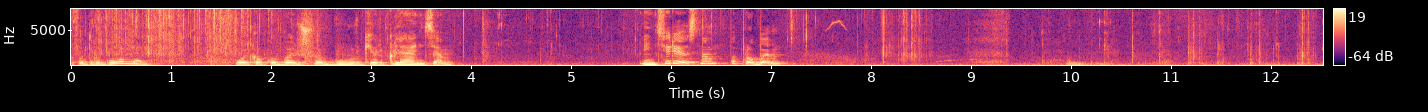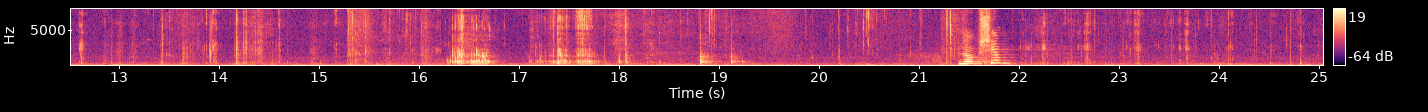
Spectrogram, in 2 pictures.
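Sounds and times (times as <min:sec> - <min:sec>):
close-miked chewing crunches: 0:03.9 - 0:05.8, 0:06.4 - 0:08.7, 0:09.6 - 0:17.8, 0:22.0 - 0:25.0.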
